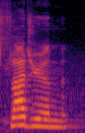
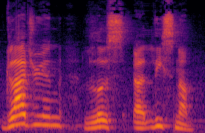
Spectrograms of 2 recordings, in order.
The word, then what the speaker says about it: Gladrian: everyone my name is flagrion oh sorry gladrian sorry about that uh it is spelled exactly like glad iron last name and if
